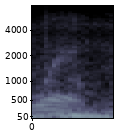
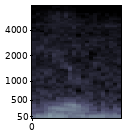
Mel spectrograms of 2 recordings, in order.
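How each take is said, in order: First: The name sounds like the English word 'way'. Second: The name sounds like the English word 'hugh'. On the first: The speaker calls it right. "they call it way" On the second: The speaker calls it wrong. "They don't say it Hugh"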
